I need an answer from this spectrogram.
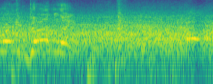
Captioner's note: applause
